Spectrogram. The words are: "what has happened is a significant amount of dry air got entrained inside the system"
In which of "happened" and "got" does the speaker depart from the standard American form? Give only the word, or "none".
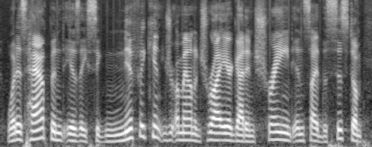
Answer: none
